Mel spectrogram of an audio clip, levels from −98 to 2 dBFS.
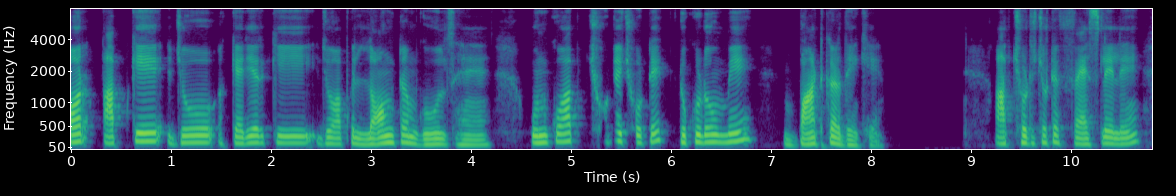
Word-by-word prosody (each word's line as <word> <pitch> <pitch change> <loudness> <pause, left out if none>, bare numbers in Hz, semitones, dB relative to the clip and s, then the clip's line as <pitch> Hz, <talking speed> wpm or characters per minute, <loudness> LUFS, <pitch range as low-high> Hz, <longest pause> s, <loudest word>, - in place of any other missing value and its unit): और 165 +1 +4
आपके 175 +7 +3
जो 145 +6 0 0.3
अ, - - -10
करियर 140 +2 +2
की 140 -1 -1
जो 130 +1 -2
आपके 120 +2 -2
लॉन्ग-टर्म 135 +5 +2
गोल्स 115 0 0
हैं, 105 -1 -4 0.4
उनको 150 +3 +2
आप 175 +1 +1
छोटे-छोटे 170 -2 -3 0.2
टुकड़ों 155 +1 +2
में 180 +7 +2 0.4
बाँट 115 +6 +3
कर 135 -5 +3
देखें। 90 -4 -8 1.2
आप - - +2
छोटे-छोटे 145 +2 -1
फ़ैसले 125 -1 0
लें 125 +7 -1
140 Hz, 130 wpm, -24 LUFS, 120-155 Hz, 1.2 s, और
